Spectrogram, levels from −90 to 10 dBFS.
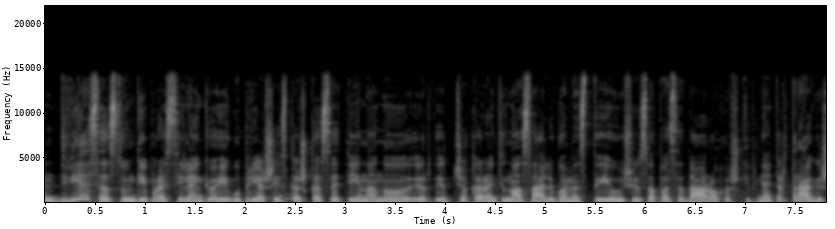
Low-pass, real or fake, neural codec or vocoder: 14.4 kHz; real; none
